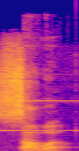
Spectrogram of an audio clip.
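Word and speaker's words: sour: fine okay next ಬಂದು ಎಸ್ ಓ ಯು ಆರ್ ಇಟ್ಸ್ ಸೋರ್ ಅಂತ ಹೇಳ್ತಾರೆ ತುಂಬಾ ಜನ ದಟ್ಸ್ ರಾಂಗ್ ಸವ ಏನು ಸವ ಸವ ಓಕೆ ಸೋ ಇಲ್ಲಿ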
